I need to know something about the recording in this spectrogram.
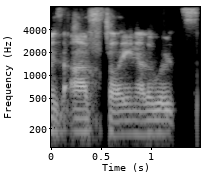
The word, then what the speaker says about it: Oztalay: My last name is Oztalay. In other words, it's spelled.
